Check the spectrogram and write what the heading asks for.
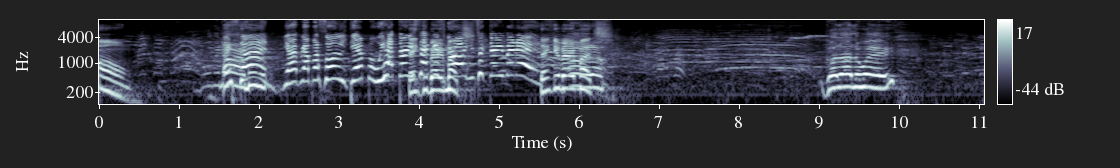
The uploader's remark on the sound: Live from the El Rey Theatre in beautiful Los Angeles, CA. Perform the podcast in front of a live audience of over 500 people. Recruit people in the crowd for juicy Sombra Sala stories.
